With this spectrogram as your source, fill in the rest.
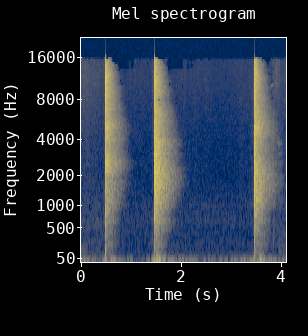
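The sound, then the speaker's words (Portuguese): Three crisp, sharp hand claps on a steady beat, an example of a children's rhythm exercise, the third delayed by a skipped beat left silent, with quiet gaps between and no voices. “Então, as crianças entenderam uma palma, duas palmas, uma próxima à outra, três palmas, quatro palmas.”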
